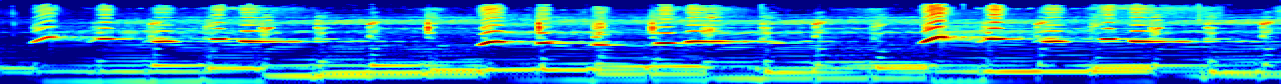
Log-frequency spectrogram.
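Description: A clear, bright whistled melody with upward swoops rides over close-harmony a cappella voices singing wordless chords and rhythmic parts beneath it, all steady.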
